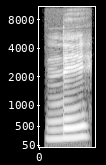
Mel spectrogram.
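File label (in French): "nez", French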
